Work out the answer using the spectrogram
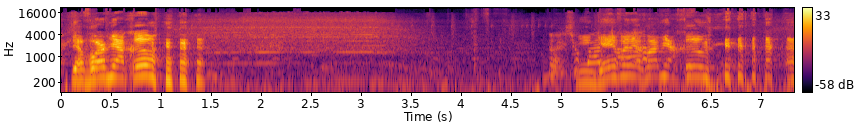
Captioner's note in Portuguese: risadas; risadas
